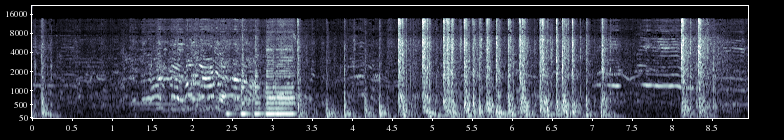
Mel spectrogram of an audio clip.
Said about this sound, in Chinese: 但是混乱的是，现在喀布尔机场包括周围还是枪声大作。我们来看看最新画面。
